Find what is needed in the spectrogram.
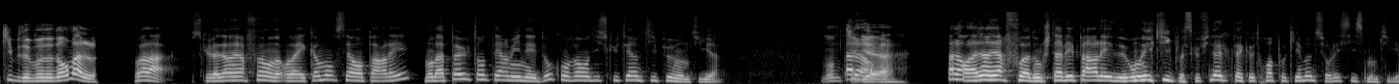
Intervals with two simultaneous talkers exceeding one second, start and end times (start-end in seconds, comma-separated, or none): none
